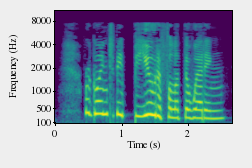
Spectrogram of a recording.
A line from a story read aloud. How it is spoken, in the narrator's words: Clarissa exclaimed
